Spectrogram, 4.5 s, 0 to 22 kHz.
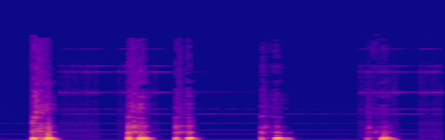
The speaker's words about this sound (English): Oh, it's that cheesy sound effect of a 1980s style landline. The kind of phone no one has anymore, but I couldn't be asked to get a more up-to-date sound effect.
